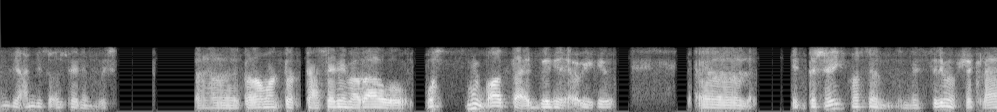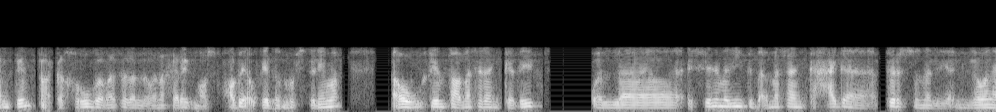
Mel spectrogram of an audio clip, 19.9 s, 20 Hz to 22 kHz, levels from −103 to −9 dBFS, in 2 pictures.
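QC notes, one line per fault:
Throughout: low bit depth without dither. A grainy, gritty distortion rides on the speech and shifts with it, sitting only about 25 dB below the signal and roughening the quieter syllables and decays. This is likely coarse rounding to around 7 bits with no dither, so the error tracks the waveform.
Throughout: GSM full-rate codec. The voice sounds buzzy and gravelly, and the band is narrow, running from about 200 Hz to 3.6 kHz with nothing above. The pulse-driven vocal-tract model, at 13 kbps, keeps only a sparse excitation, which produces that rough, plainly audible coded texture.
3.60 s, 10.42 s, 12.70 s: lost GSM frames. At each point a brief rough, metallic ring replaces the speech for about 20 ms. In each case a single bad frame was concealed by repeating the previous good frame's settings, so the sound smears instead of continuing.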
